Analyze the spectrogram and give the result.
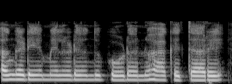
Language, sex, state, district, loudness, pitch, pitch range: Kannada, female, Karnataka, Bidar, -16 LUFS, 210 Hz, 205-215 Hz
